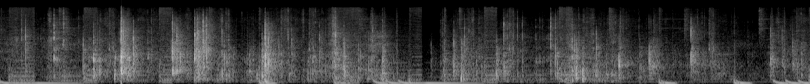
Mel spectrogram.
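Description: Paper instruction manual rustling and crinkling as it is unfolded and handled, in irregular crackles, over background music.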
